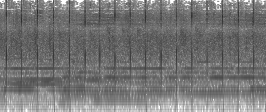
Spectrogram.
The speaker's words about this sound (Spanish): Démosle fuerte aplauso al Señor. Fuerte.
